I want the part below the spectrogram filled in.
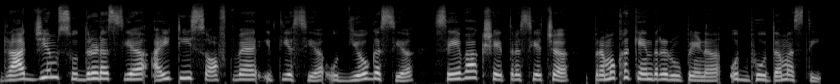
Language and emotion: Sanskrit, neutral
